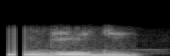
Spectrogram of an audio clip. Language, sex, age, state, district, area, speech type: Urdu, female, 18-30, Jammu and Kashmir, Srinagar, urban, conversation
